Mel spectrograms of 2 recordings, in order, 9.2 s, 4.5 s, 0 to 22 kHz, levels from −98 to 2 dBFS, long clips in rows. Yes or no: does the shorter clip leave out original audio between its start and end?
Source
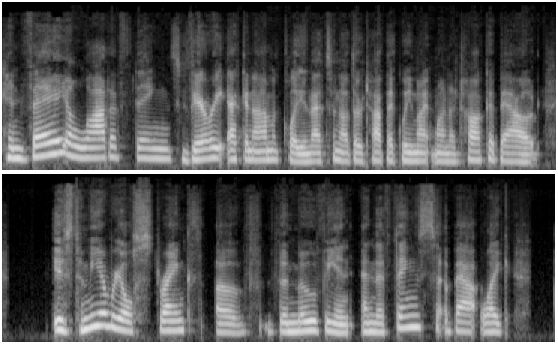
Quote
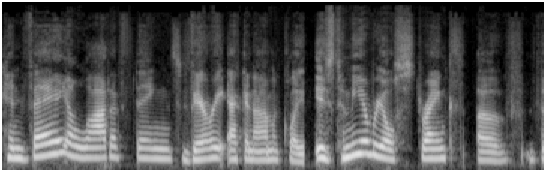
yes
